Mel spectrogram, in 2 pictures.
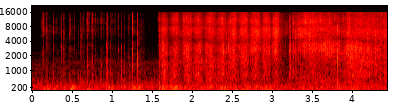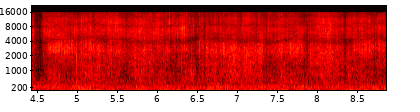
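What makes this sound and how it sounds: Long nails scratch the grainy, icy surface of frozen lemonade in a black plastic tray. Sparse, quieter scrapes at the start give way after about a second and a half to steady, bright, gritty crunching and rasping that stays mostly in the high frequencies.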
